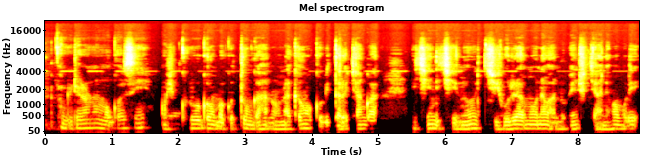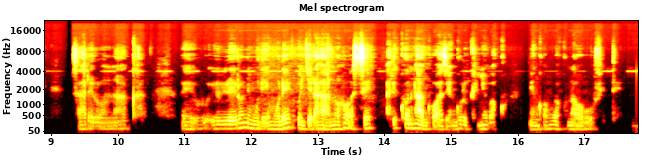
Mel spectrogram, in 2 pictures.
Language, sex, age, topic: Kinyarwanda, female, 18-24, government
